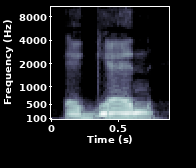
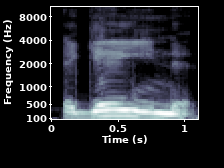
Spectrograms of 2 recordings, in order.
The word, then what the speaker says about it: again: و کاربردی با لغت اگن در انگلیسی. دوستان همون طور که می‌دونید لغت اگن یعنی دوباره. اگن یعنی دوباره. شاید شما خیلیاتون اگین تلفظ بکنید اما تلفظ درستش به این صورته.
